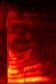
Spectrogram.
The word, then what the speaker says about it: Tamang: the Nepali pronunciation is Tamang, but you can definitely say Tamang. That's totally fine.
